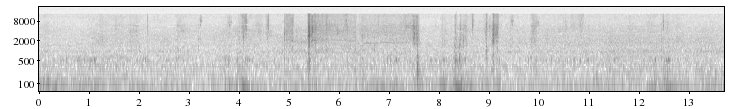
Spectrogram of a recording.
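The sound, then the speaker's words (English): A pack of ATVs rides past on Broad Street in Edgewood, Rhode Island, riding with no lights on, their engines a steady low rumble with a few sharp surges as the group moves by, with no talking. “The ATV's invade Broad street in Edgewood RI”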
